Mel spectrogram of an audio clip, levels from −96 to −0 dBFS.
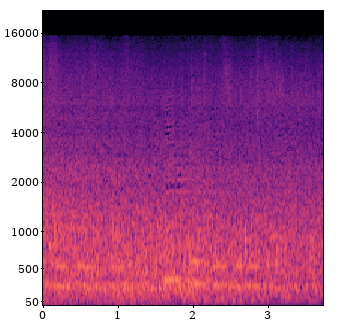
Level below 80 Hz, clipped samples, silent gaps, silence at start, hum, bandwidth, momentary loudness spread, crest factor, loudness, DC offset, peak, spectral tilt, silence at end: -50 dBFS; under 0.1%; none; 0 s; none; 15.5 kHz; 4 LU; 14 dB; -29 LUFS; under 0.1%; -14 dBFS; -5 dB/octave; 0 s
